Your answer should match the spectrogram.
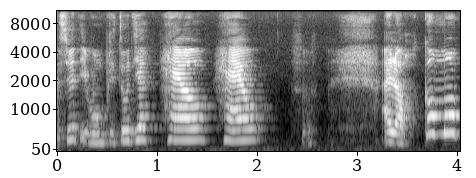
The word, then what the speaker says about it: heo: vocabulaire du sud, c'est heo, heo. Donc, dans la prononciation, l'accent ici, c'est un accent neutre. Heo. Le H se prononce h, h. Vous sentez, il y a de l'air qui sort.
